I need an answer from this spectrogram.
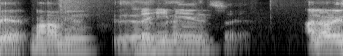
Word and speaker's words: Bahamians: Bahamians.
